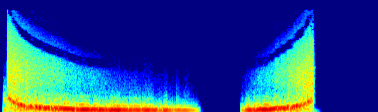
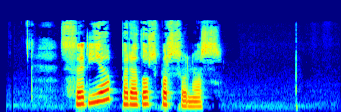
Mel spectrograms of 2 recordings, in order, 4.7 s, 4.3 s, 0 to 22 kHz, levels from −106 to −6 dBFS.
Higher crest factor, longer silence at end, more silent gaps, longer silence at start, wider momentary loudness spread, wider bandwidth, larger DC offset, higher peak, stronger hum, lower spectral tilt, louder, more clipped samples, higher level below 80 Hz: second, 12 dB vs 22 dB; second, 0.8 s vs 1.5 s; first, 2.54-2.99 s vs none; second, 0.05 s vs 0.75 s; about the same, 13 LU vs 14 LU; second, 7.8 kHz vs 11.5 kHz; neither; second, -12 dBFS vs -6 dBFS; neither; first, -7.5 dB/octave vs -4.5 dB/octave; about the same, -25 LUFS vs -25 LUFS; neither; first, -24 dBFS vs -74 dBFS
